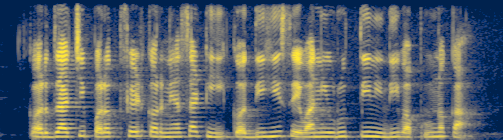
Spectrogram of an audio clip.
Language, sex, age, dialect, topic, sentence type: Marathi, female, 25-30, Varhadi, banking, statement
